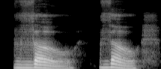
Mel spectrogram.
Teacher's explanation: The TH is voiced, the voice is on, followed by O.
